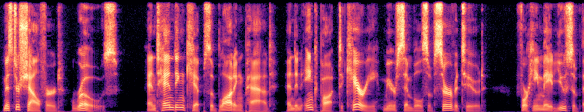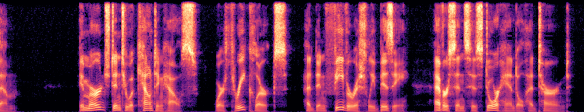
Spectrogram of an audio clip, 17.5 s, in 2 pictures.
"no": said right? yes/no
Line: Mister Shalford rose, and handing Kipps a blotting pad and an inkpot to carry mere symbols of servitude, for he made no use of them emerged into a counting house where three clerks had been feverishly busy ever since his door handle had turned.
no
